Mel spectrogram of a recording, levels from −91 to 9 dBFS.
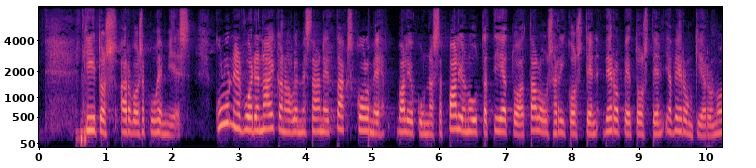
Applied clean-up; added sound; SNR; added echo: none; none; none; none.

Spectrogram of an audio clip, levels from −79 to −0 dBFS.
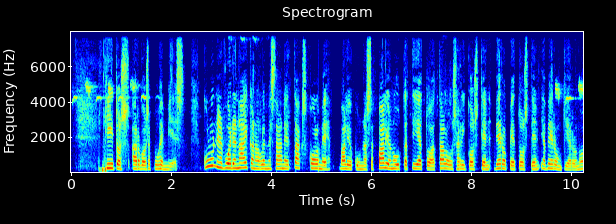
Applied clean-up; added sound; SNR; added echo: neural mask model RNNoise.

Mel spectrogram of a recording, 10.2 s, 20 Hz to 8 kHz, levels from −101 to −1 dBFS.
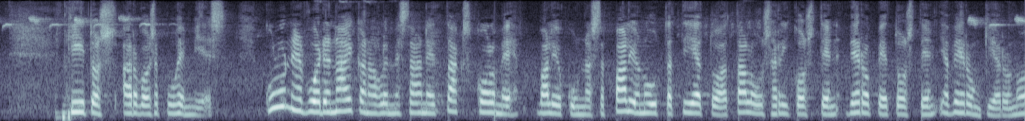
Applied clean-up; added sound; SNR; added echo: none; Chirp, tweet; 20 dB; none.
